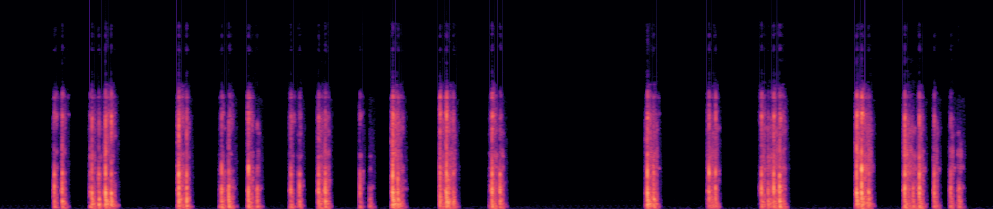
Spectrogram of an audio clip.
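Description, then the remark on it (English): Typing on a computer keyboard: quick, irregular clusters of crisp key clicks, a longer pause in the middle, then another flurry of keystrokes. No voices. “I was typing on my keyboard the other day while I was calling with my parents, and Tokipapa was like, "What's that noise?"”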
